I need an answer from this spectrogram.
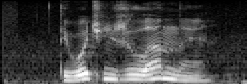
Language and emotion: Russian, positive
